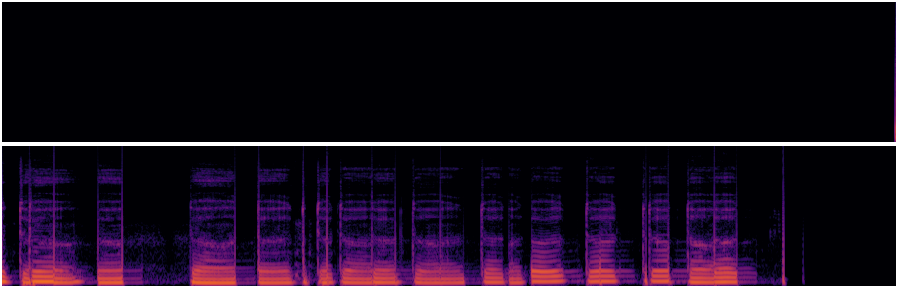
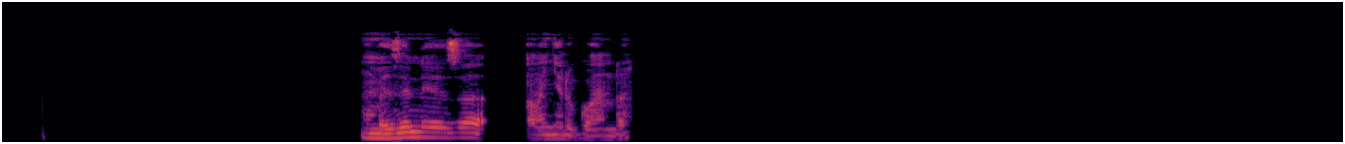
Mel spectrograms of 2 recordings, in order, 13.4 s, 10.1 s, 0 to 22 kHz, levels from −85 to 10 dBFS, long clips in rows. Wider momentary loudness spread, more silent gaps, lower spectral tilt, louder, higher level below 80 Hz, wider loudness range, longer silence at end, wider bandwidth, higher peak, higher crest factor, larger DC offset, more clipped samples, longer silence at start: second, 7 LU vs 15 LU; second, none vs 3.65-3.91 s; first, -8.5 dB/octave vs -3 dB/octave; about the same, -31 LUFS vs -30 LUFS; first, -60 dBFS vs -76 dBFS; second, 4 LU vs 12 LU; second, 1.1 s vs 5.35 s; first, 12.5 kHz vs 9 kHz; second, -14 dBFS vs -6 dBFS; second, 20 dB vs 32 dB; neither; neither; first, 6.7 s vs 2.7 s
